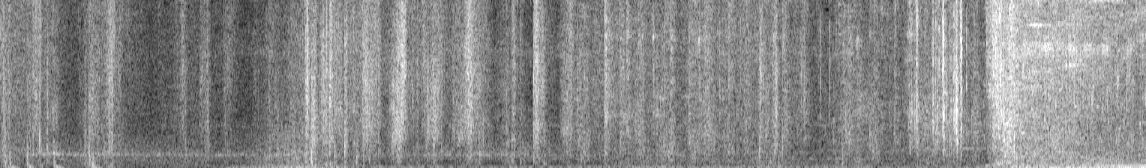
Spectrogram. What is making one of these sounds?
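Footsteps run quickly over snow and ground.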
